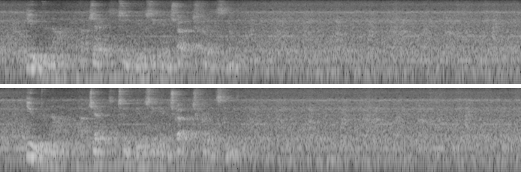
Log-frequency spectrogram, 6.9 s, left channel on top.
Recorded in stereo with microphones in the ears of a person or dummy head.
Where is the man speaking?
20° right (ahead or behind), 1.2 m.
